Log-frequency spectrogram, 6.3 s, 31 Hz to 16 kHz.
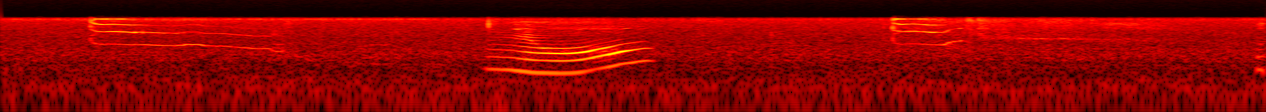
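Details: Kitten meowing indoors, recorded August 2011: a drawn-out falling mew, a loud rising-then-falling mid-pitched meow, then a short high mew, with quiet human speech in the background.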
